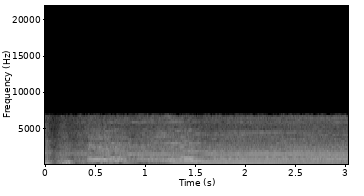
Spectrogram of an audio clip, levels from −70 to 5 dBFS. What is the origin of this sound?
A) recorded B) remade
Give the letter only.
A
